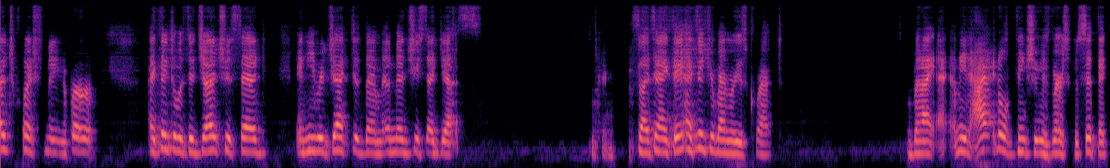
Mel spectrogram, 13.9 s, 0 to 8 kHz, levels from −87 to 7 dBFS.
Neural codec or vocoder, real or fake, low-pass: codec, 24 kHz, 1 kbps, SNAC; fake; 7.2 kHz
